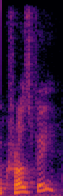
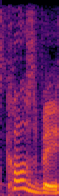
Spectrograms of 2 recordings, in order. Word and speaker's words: Cosby: Was it Bill Crosby? Wait, is it Crosby or Cosby? Bill... It's Cosby, isn't it?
